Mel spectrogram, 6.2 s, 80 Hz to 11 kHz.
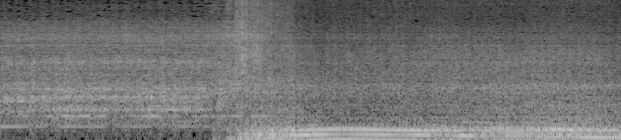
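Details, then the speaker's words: BMW E30 Touring after throttle body leak fix, first half of exhaust fitted: engine catches after short crank into a smooth, even idle; leak gone, no coolant loss, no misfire or smoke; normal idle. "it's definitely idling better than it was the first time round the leak is gone it's not losing any coolant it doesn't seem to be misfiring and it's not smoking out the back"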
